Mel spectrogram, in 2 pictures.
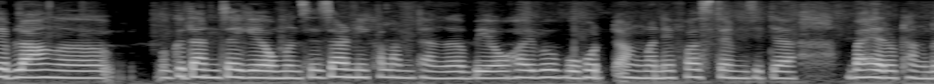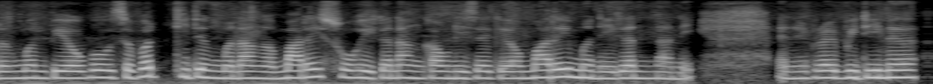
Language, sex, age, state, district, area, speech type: Bodo, female, 30-45, Assam, Udalguri, urban, spontaneous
